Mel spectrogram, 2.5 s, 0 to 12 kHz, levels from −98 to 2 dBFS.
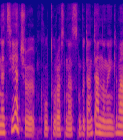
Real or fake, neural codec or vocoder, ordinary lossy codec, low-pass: fake; vocoder, 44.1 kHz, 128 mel bands every 512 samples, BigVGAN v2; AAC, 64 kbps; 10.8 kHz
